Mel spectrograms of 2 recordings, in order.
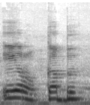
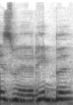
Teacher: با تری سے ادا ہو رہا ہے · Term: بحری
